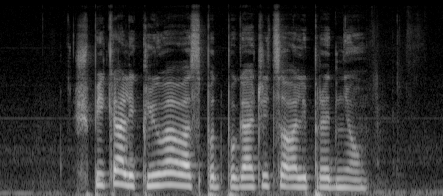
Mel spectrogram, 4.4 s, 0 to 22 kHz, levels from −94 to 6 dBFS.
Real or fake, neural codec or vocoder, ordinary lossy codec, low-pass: real; none; none; 19.8 kHz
